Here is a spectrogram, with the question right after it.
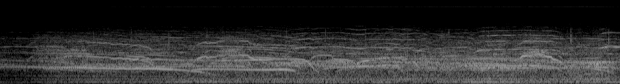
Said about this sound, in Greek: Καταρχήν, οι όμηροι φτάνουν στην Φρακφούρτη. Υπάρχει κόσμος στο αεροδρόμιο, ο οποίος φωνάζει, όπως ακούτε, μέσα σε ένα τρομερά συγκινητικό κλίμα, USA.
